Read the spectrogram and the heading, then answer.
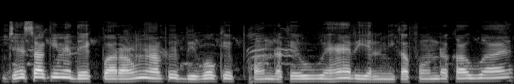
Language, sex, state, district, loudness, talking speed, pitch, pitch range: Hindi, male, Madhya Pradesh, Bhopal, -16 LUFS, 235 wpm, 140 Hz, 130-150 Hz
